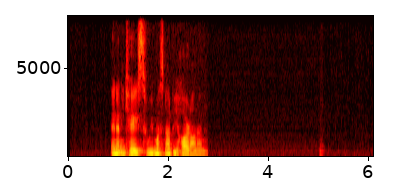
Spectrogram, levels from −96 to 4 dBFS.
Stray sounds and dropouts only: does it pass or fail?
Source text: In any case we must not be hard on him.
pass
